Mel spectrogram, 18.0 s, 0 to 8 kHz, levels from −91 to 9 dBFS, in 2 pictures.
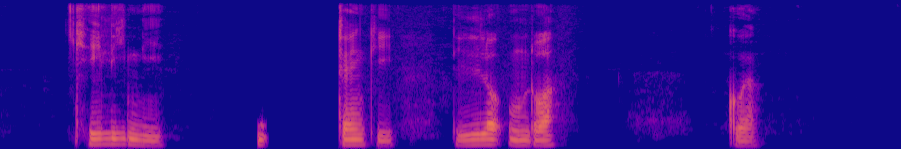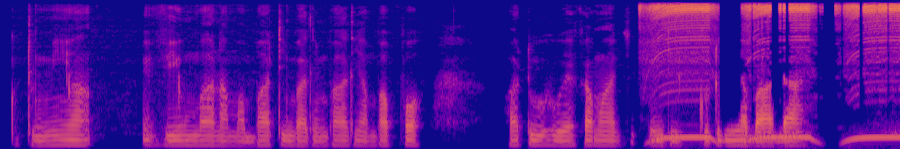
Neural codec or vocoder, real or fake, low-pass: none; real; 7.2 kHz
